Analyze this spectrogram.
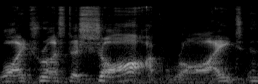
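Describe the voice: A put-on character voice from a man at a medium pitch, with clear background noise.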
